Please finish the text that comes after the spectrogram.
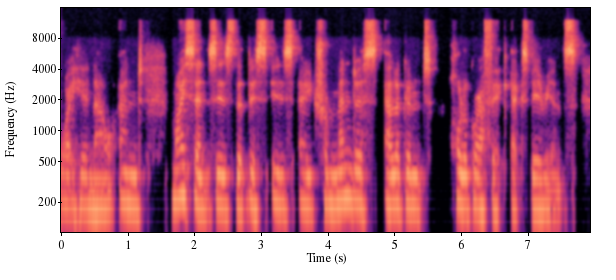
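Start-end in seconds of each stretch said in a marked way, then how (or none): none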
